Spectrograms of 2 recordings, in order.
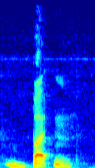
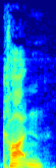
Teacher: We hardly say the O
